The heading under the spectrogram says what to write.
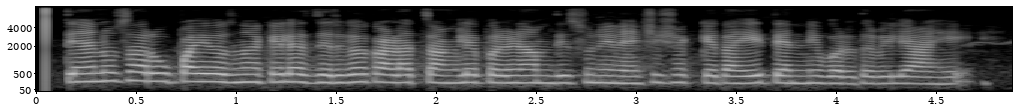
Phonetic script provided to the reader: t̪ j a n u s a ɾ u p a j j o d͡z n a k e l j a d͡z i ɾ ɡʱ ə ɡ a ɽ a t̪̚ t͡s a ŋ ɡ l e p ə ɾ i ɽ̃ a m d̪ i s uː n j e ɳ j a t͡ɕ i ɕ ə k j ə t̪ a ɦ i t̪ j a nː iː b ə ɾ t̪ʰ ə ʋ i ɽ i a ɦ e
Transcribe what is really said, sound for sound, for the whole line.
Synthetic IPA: t̪ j a n u s a ɾ u p a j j o d͡z n a k e l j a d͡z i ɾ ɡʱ ə k a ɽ a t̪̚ t͡s a ŋ ɡ l e p ə ɾ i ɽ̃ a m d̪ i s uː n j e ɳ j a t͡ɕ iː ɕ ə k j ə t̪ a ɦ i t̪ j a nː iː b ə ɾ t̪ ə ʋ i l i a ɦ e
